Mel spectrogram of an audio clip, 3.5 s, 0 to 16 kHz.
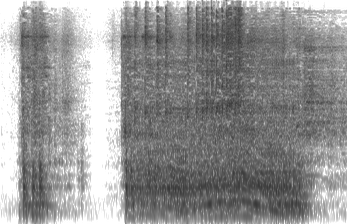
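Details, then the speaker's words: Homelite 150 chainsaw: rope pull with an odd sound, then a ragged two-stroke burst of about two seconds that fades and dies; fuel pouring out, owner suspects a bad crank seal. "She tried. Something sounds a little funny when pulling it. When pulling the rope. Can't quite place what that sound would be."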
